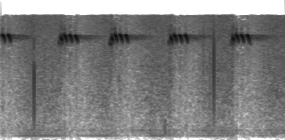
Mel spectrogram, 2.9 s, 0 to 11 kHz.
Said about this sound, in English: But listen to these crickets, like something recorded out of 1955. The crickets have static. It's like a record.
